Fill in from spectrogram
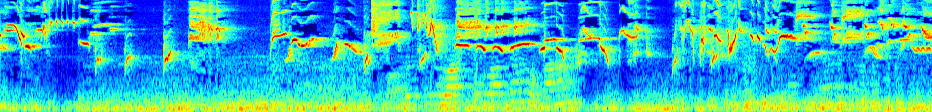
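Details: Excited oriental magpie-robin (kacer) in breeding condition giving a long, energetic outpouring of song: harsh rasping bursts, sharp chips and bright whistled phrases tumbling together, loud and close throughout.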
